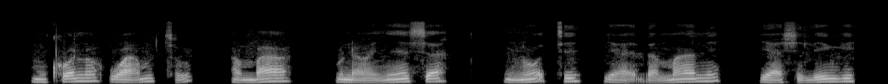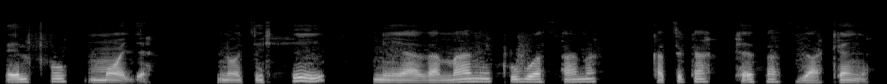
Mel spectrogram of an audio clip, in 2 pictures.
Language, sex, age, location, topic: Swahili, male, 25-35, Nakuru, finance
